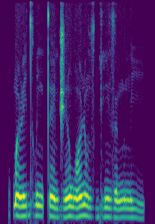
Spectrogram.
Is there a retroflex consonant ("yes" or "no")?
yes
